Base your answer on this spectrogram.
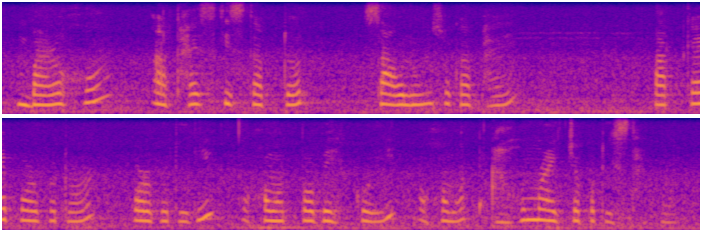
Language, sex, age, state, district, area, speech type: Assamese, female, 60+, Assam, Nagaon, rural, spontaneous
